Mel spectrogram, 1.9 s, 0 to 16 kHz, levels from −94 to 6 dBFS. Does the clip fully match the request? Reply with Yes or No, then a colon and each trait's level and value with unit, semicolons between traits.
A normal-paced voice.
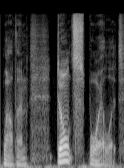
Yes: average, 160 wpm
